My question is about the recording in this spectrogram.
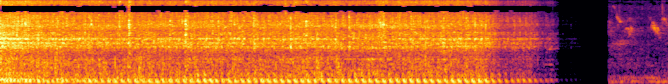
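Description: Small motorcycle engine running steadily under way on a cobblestone street, with an even low pulsing beat. The sound fades out about five seconds in.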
